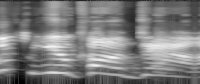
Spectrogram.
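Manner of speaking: very loud, booming, high swooping scream. A tabletop game character tries to intimidate a group, screaming. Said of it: "so you scream".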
